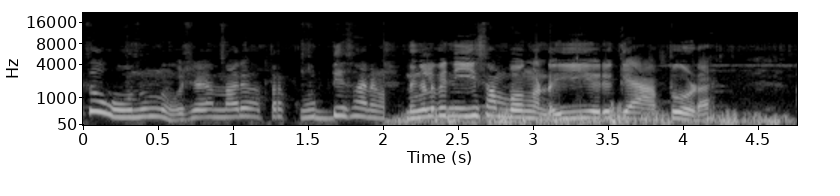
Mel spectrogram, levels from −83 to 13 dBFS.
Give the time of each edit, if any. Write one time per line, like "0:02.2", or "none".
0:02.0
